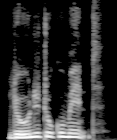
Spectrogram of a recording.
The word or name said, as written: lånedokument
